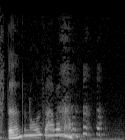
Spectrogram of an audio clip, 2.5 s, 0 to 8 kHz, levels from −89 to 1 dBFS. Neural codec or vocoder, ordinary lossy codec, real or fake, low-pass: none; none; real; 7.2 kHz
